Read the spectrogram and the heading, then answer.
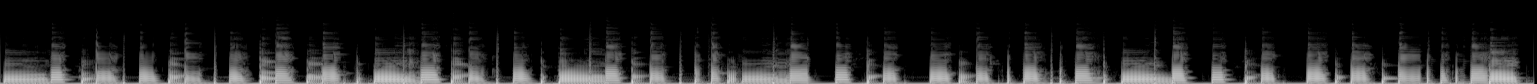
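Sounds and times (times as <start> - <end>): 
fingers on instrument bridge groove: 0.0 - 15.3.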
